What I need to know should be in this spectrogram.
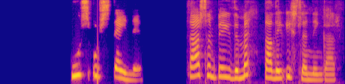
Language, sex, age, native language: Icelandic, female, 13, Icelandic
